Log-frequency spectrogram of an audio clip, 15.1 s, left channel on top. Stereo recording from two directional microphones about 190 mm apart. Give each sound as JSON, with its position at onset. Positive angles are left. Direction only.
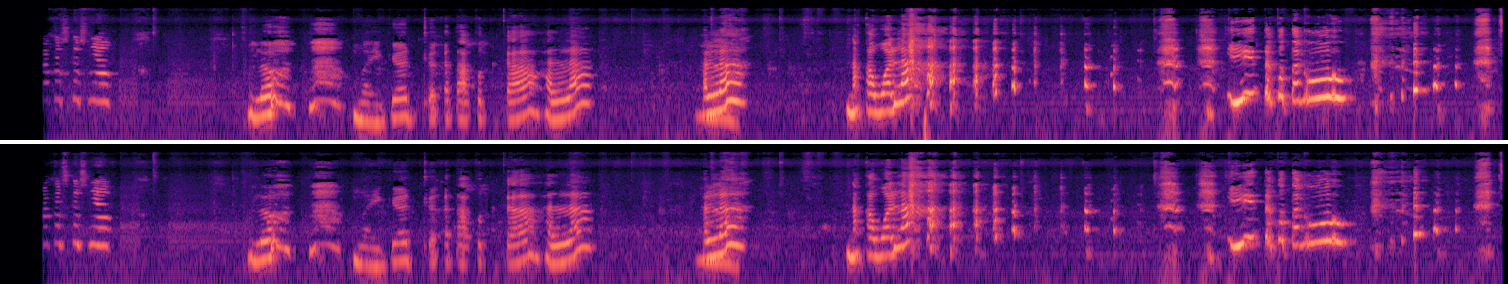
{"t": 2.5, "sound": "speech", "side_deg": 25}
{"t": 7.0, "sound": "speech", "side_deg": 20}
{"t": 8.5, "sound": "a sound", "side_deg": 25}
{"t": 11.6, "sound": "whimper", "side_deg": 40}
